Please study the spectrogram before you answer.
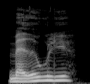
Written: madolie

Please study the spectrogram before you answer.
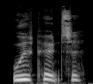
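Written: UDPØNSE

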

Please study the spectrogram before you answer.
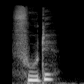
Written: fut

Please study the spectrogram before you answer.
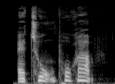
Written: atomprogram

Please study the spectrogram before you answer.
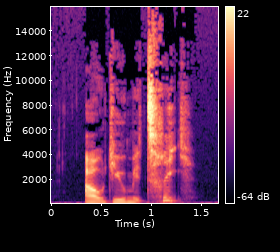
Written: audiometri

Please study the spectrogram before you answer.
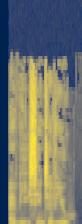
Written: avisinterview

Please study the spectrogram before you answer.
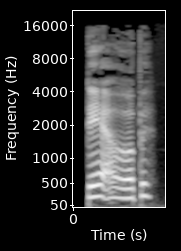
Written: deroppe

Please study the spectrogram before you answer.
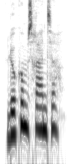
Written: lokumsrenser

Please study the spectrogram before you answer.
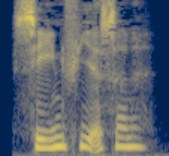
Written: senfirserne

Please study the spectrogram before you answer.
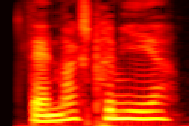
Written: danmarkspremiere

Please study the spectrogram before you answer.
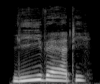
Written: ligeværdig

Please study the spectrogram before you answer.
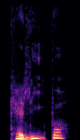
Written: kaliber

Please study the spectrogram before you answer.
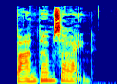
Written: barndomsegn

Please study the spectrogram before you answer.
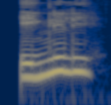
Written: englelig

